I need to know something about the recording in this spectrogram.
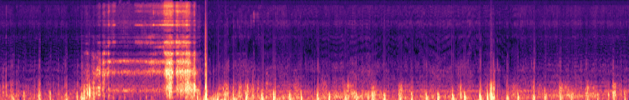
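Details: Self-recorded resting heartbeat while sitting, stethoscope at random chest spots, not standard auscultation points; steady thumping with rubbing and scraping as chest piece moves; normal heart sounds.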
